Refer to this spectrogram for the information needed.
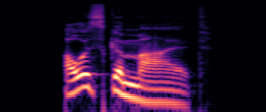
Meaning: past participle of ausmalen
- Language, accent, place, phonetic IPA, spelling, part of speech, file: German, Germany, Berlin, [ˈaʊ̯sɡəˌmaːlt], ausgemalt, verb, De-ausgemalt.ogg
